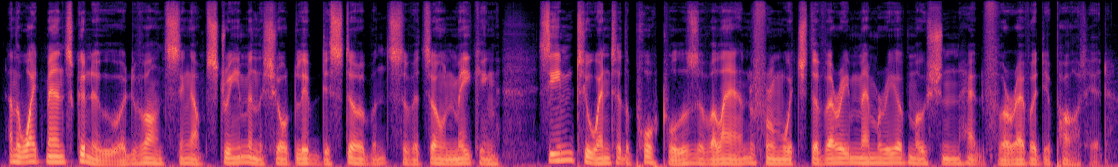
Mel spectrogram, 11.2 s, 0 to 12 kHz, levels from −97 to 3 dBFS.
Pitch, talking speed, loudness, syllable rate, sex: 90 Hz, 175 wpm, -21 LUFS, 5.2 syllables/s, male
